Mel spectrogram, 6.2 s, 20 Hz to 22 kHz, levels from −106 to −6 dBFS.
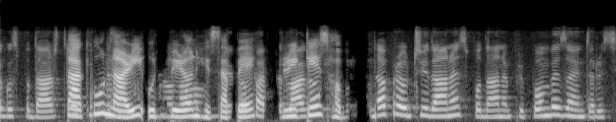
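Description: Between 0.95 and 2.82 s the echo canceller likely could not tell the near talker from loudspeaker echo while both sides spoke, so it pulled the speech down too. This is speech suppressed in double talk: the speech ducks and breaks up for around a second in total, sinking by about 40 dB at its deepest. The same suppression returns briefly at 3.22 to 3.26 s, a dip of about 15 dB, and at 3.68 to 3.79 s, a shallower dip of about 10 dB.

An echo leak shows up inside that first stretch. The far end's echo canceller likely failed to remove all of its loudspeaker pickup, so a copy of the speech comes back 235 ms late. It appears as short scraps at 1.05 to 1.12 s, about 20 dB below the speech, and at 2.13 to 2.18 s, about 25 dB down. A longer, fainter tail follows from 3.25 to 3.73 s, about 30 dB below the speech, and overlaps the last suppression dip.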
